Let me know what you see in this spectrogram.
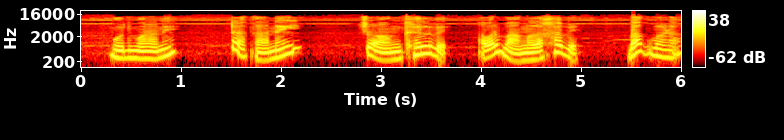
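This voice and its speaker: A woman performs a cartoonish character voice, high in pitch with very wide pitch swings, at a fairly slow pace. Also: very even loudness, dry, close sound with no echo. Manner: crude, irritable.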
